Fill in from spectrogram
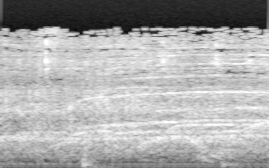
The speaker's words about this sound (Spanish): ese eh, aplauso duró muy poco, mira, eh, se, se, se Todos los, todos, los, todos los programas aplauden como Dios manda y hoy no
